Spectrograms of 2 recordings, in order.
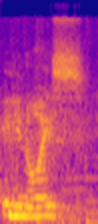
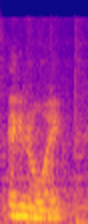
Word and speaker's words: Illinois: usa uh we earnest hemingway yesterday it's not illinois so how do you pronounce it it's illinois and you know it and then we have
